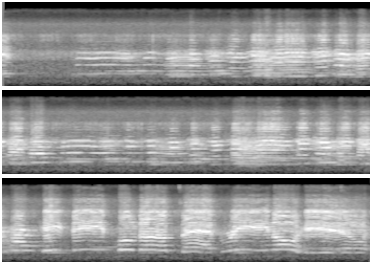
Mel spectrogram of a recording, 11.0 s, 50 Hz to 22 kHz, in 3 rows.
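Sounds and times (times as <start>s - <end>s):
phonograph band music with singing: 0.0s - 11.0s.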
